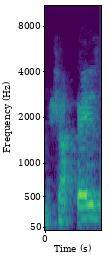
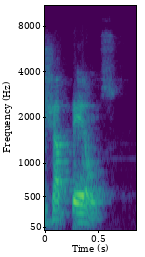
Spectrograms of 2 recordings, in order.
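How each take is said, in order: First: "Chapéus" said as "chapéis", ending in -éis; wrong plural ending. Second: "Chapéus" with an open é gliding into u, then s; correct -éus ending. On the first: Teacher warning students off a wrong plural, "Chapéus" pronounced "chapéis". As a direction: swap the -éus of "Chapéus" for an -éis sound. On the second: Teacher correcting the class, "Chapéus" with a clear -éus ending. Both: Shown as a demonstration. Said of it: "Chapéus não, viu, gente?".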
